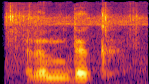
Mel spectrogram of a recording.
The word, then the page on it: rimdik: rim.dik; Koro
